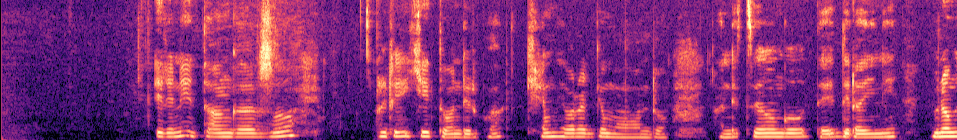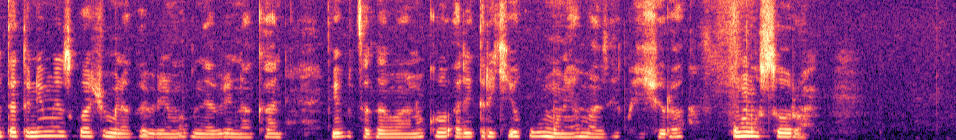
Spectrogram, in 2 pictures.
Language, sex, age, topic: Kinyarwanda, female, 18-24, government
